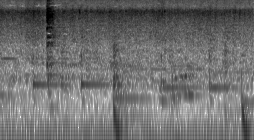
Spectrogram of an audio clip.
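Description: Spice paste frying in oil for katla kalia, a steady sizzle close up with scraping stir strokes and occasional spoon taps on the pan.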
